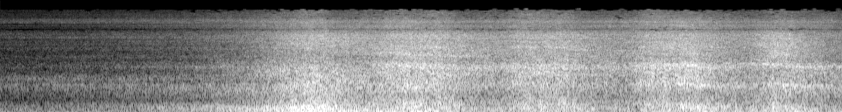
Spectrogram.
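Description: A train approaching and passing close by: a rushing noise that builds over about two seconds, then stays loud, swelling and easing in uneven surges.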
